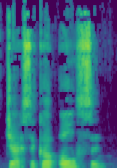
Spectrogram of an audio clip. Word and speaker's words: Jessica Olson: And now it is my distinct and absolute unbelievable pleasure to introduce to you Jessica Olson.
